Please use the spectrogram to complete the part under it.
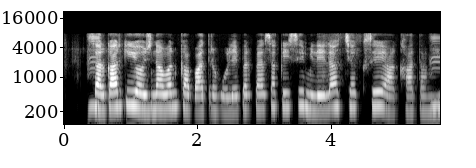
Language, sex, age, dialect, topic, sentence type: Bhojpuri, female, 41-45, Western, banking, question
